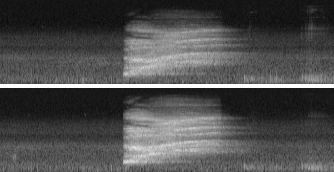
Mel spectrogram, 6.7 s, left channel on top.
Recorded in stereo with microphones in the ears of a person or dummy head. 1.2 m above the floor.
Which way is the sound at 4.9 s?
30° left (ahead or behind).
